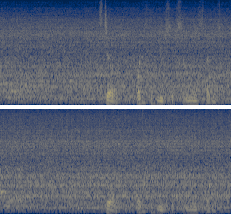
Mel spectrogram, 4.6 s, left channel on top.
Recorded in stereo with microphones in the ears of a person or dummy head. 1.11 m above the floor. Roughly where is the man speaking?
Left.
